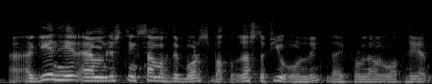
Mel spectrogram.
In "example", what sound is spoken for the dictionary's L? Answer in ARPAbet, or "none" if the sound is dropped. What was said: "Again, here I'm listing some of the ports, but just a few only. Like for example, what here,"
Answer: N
